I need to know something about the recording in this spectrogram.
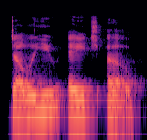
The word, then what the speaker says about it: who: W-H-O, who.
